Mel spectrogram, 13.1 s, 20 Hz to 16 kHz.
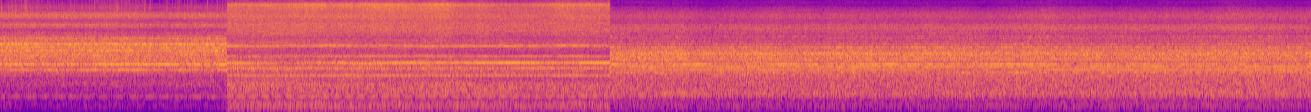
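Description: Su-35S fighter's twin turbofan jet engines running on the ground: a steady roar with several high whining tones. The sound shifts abruptly twice, about two and six seconds in, as it jumps between recordings.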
